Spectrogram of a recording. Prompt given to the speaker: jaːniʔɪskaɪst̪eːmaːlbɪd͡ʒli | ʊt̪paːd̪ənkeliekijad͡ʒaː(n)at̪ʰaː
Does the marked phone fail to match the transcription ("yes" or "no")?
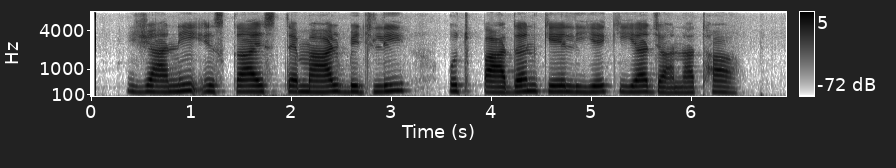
no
